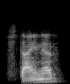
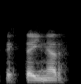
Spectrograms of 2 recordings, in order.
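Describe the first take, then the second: First: The name is said with German sounds. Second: The name is said with Spanish sounds. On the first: The speaker calls it right. "porque era un alemán y se pronuncia más o menos así" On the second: The speaker calls it wrong. "les voy a permitir decir Steiner y matar el apellido"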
